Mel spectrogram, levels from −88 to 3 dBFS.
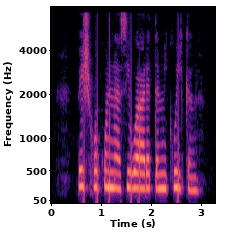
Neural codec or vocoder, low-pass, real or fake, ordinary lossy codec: none; 7.2 kHz; real; MP3, 64 kbps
